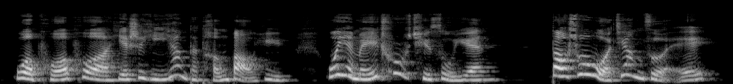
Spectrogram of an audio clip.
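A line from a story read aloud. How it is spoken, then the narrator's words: Laughing. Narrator (Chinese): 凤姐笑道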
